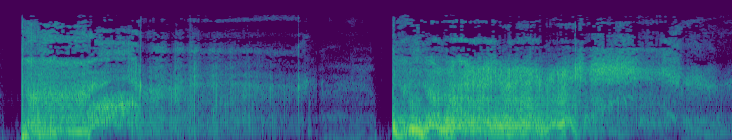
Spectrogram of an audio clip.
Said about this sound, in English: It got cloudy, very, very cloudy, and it started to get very windy. And suddenly there was thunder.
